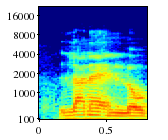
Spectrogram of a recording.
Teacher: Now, normally you would say il anello, but when a word begins with a vowel, we tend to remove the I at the beginning and say just l'anello because it's easier to say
